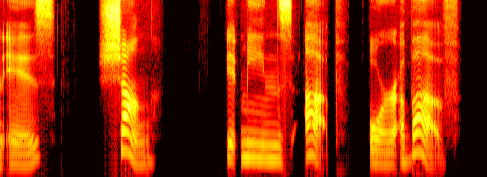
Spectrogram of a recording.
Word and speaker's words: 上: Its pronunciation is shàng.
